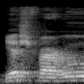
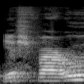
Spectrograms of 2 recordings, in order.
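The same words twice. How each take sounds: Both takes have the same delivery.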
